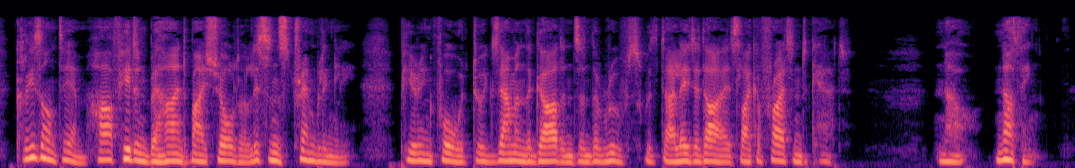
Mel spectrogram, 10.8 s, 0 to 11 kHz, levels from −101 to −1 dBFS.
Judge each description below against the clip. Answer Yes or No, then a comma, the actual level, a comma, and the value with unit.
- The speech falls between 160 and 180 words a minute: No, average, 145 wpm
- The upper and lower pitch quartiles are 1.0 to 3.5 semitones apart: Yes, average, 3.1 semitones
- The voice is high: No, medium, 140 Hz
